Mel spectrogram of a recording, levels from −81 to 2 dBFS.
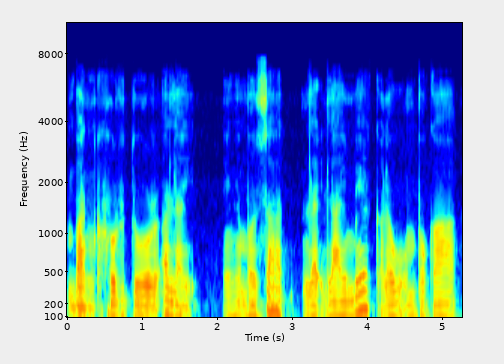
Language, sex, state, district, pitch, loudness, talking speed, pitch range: Mizo, male, Mizoram, Aizawl, 100 Hz, -23 LUFS, 150 wpm, 90-105 Hz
